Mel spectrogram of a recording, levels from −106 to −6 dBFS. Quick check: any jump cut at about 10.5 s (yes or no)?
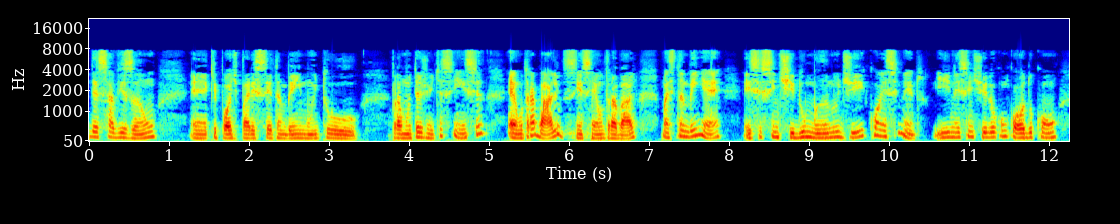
no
